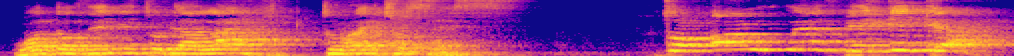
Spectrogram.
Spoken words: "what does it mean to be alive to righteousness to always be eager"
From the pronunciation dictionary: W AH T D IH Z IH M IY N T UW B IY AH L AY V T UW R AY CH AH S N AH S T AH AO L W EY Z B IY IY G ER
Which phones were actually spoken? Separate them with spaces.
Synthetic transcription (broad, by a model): W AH T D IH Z IH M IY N T UW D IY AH L AY F T UW R AY CH AH S N AH S T AH AO L W EY Z B IY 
